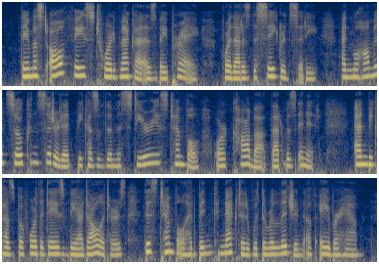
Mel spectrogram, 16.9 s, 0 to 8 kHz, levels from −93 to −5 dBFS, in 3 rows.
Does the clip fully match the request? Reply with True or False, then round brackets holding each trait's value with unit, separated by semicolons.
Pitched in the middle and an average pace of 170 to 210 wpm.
False (205 Hz; 175 wpm)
